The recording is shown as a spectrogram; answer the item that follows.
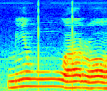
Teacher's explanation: Nah, nunnya tidak ada, langsung dileburkan. N-nya langsung diganti sama huruf w. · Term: idgham bi ghunna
